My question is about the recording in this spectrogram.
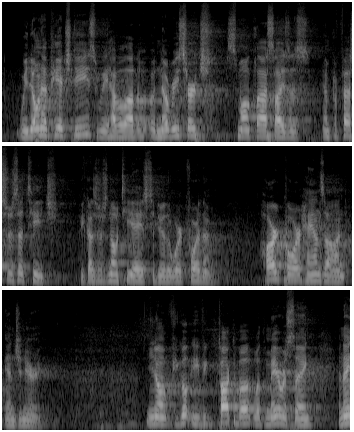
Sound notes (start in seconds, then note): none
